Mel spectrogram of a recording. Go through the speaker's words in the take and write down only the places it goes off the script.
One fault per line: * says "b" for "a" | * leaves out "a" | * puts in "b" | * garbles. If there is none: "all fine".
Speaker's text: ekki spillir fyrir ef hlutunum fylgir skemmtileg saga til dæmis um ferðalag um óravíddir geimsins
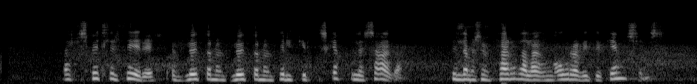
* puts in "hlutunum"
